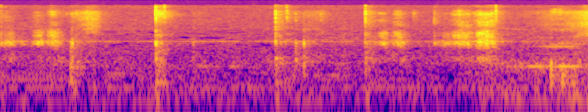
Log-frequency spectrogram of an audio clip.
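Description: Near silence, with a few faint taps and scratches of a stylus writing on a tablet.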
